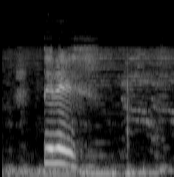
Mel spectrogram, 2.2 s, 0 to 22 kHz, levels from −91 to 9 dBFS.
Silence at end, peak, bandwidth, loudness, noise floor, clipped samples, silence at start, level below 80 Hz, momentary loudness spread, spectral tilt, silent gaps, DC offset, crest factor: 0 s; -8 dBFS; 7.8 kHz; -22 LUFS; -43 dBFS; under 0.1%; 0.05 s; -54 dBFS; 22 LU; -4 dB/octave; none; under 0.1%; 18 dB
